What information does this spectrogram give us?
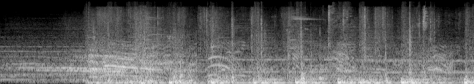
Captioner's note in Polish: odgłosy dynamicznej walki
